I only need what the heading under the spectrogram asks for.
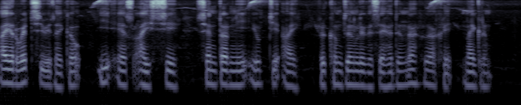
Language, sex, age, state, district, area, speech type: Bodo, male, 18-30, Assam, Baksa, rural, read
